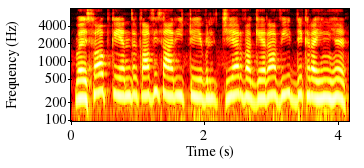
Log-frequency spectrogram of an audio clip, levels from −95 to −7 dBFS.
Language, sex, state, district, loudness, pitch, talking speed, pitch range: Hindi, female, Uttar Pradesh, Lalitpur, -15 LUFS, 255 Hz, 170 wpm, 240-270 Hz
